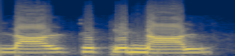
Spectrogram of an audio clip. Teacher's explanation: ল ধ্বনিটা ধ্বনি বিপর্যয়ের ফলে ন ধ্বনিতে পরিণত হচ্ছে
